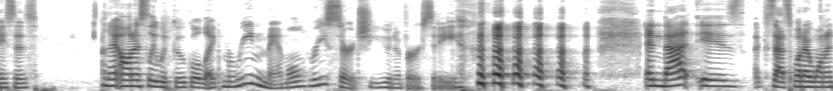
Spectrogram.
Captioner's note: laughter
